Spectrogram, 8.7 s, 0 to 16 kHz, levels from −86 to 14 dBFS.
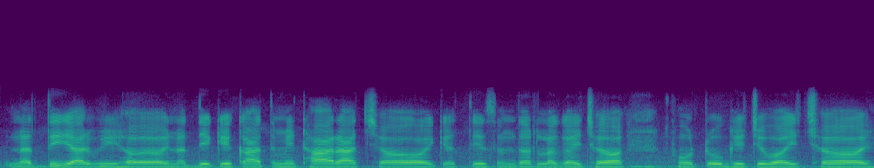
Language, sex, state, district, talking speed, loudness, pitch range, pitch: Maithili, male, Bihar, Samastipur, 115 wpm, -19 LUFS, 145-150 Hz, 145 Hz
